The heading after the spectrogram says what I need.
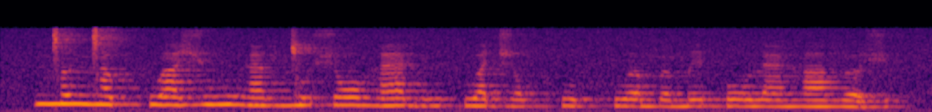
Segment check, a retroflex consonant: absent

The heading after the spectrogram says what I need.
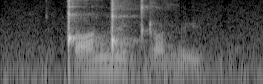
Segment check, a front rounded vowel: present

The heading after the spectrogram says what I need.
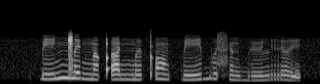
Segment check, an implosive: absent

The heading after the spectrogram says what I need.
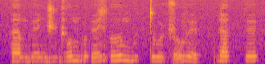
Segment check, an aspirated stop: absent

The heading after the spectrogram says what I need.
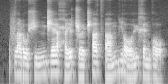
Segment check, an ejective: present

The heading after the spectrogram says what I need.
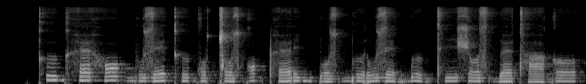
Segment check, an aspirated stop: present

